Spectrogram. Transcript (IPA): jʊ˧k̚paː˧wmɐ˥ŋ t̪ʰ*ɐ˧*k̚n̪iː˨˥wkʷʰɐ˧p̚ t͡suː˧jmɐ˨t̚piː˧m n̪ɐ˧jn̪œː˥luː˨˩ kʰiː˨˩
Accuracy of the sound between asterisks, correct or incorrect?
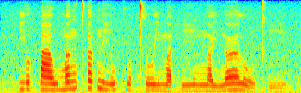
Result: incorrect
